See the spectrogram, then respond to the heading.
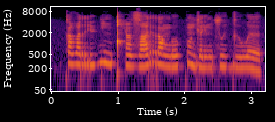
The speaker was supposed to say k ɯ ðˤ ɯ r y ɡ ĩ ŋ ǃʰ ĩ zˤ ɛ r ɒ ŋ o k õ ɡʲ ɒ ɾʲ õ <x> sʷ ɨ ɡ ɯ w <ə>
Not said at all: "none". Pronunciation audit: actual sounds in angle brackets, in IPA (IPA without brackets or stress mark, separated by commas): ŋ, ə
